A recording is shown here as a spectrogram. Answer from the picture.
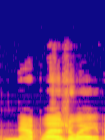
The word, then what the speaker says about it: Lajoie: and his last name is Lajoie. Did I say it right, do you think? – That's Nap Lajoie? That's how I say it.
